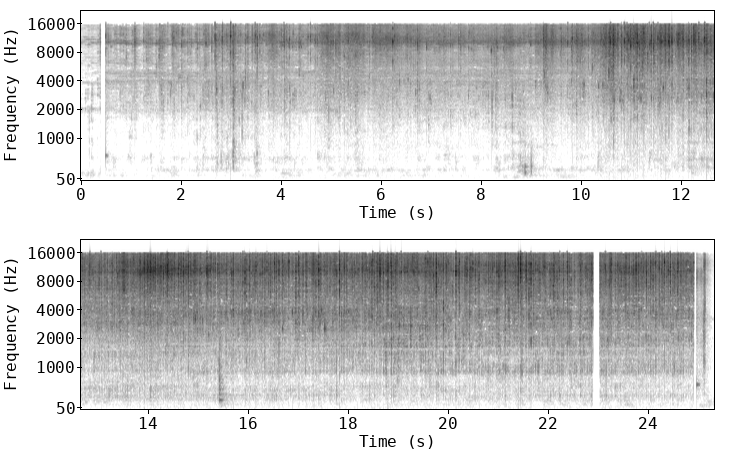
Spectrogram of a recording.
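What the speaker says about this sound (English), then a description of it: "I'm going to put some more water in with some more salt." Tap water running steadily into a tub of live crawfish being refilled with salted water, a continuous splashing gush that grows louder and fuller about halfway through, with no talk.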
